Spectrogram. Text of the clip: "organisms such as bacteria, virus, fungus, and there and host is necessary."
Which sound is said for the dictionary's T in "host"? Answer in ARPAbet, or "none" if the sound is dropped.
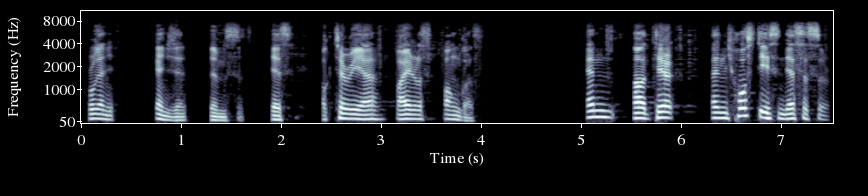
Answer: T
